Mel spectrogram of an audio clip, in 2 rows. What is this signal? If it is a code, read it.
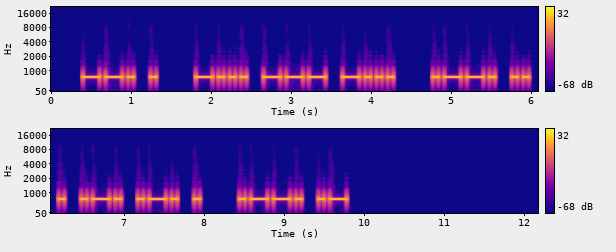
Morse code, heard as a keyed tone, about 17 wpm, 700 Hz. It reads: GE BOB PIERRE PA
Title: K1USN SST QSO Practice - 17wpm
